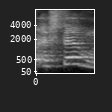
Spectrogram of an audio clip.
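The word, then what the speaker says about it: Estêvão: No, it's not, bro. Estevan, that's his name. I would know. It's actually my brethren, bro.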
